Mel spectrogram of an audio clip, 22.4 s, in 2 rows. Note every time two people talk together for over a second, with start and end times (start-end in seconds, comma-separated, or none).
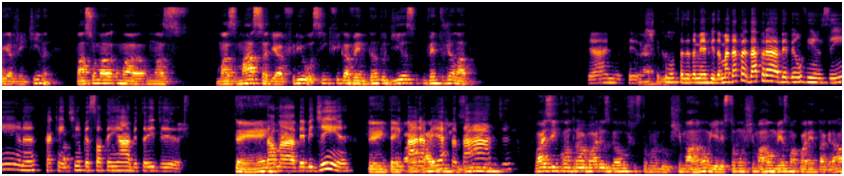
16.4-18.0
